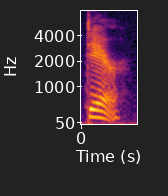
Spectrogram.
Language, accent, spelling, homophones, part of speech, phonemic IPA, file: English, General American, dare, Dair / dear, verb / noun, /dɛ(ə)ɹ/, En-us-dare.ogg
- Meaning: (verb) 1. To have enough courage (to do something) 2. To defy or challenge (someone to do something) 3. To have enough courage to meet or do something, go somewhere, etc.; to face up to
